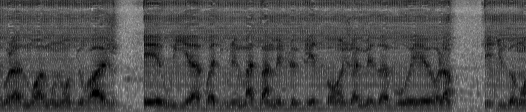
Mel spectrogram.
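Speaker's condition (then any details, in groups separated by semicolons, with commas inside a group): Ent cancer of vocal cords; vocal cord cancer, extended laryngectomy, no voice prosthesis; failed radiotherapy, cancer worsened, major weight loss; began with hoarse voice for one to two months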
